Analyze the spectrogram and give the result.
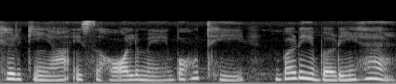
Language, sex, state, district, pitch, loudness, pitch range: Hindi, female, Bihar, West Champaran, 220 Hz, -16 LUFS, 200-250 Hz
